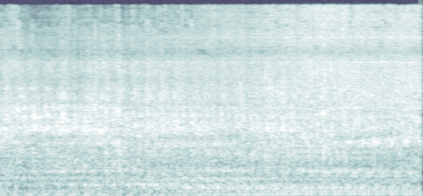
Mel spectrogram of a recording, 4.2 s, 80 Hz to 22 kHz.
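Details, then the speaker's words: 1990 Ford F Super Duty, naturally aspirated 7.3 IDI diesel, ZF5 manual, just after injector replacement: even steady idle clatter, no shake or misfire, far smoother than the previous cab-shaking idle; RPM gauge not working; normal diesel idle. "I can already tell you it's running way smoother remember before I mean it was rotten your fillings out of your teeth inside the cab and now it's really smooth actually"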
